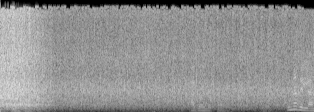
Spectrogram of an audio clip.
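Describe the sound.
An audience applauds a song steadily, loudest at the start and then holding at a dense, even patter, while a voice speaks briefly over the clapping.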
